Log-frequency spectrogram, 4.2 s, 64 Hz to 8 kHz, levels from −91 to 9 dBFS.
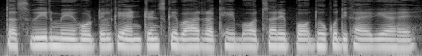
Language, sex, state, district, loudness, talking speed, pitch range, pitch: Hindi, male, Assam, Kamrup Metropolitan, -13 LUFS, 215 wpm, 140-150 Hz, 145 Hz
